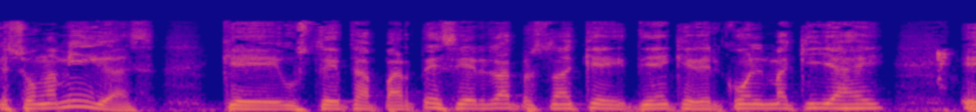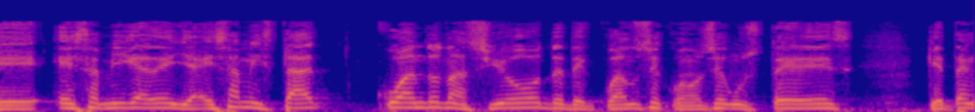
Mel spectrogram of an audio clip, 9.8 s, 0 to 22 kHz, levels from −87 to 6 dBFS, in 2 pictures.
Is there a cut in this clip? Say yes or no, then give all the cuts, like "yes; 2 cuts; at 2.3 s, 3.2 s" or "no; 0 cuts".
yes; 1 cut; at 1.8 s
